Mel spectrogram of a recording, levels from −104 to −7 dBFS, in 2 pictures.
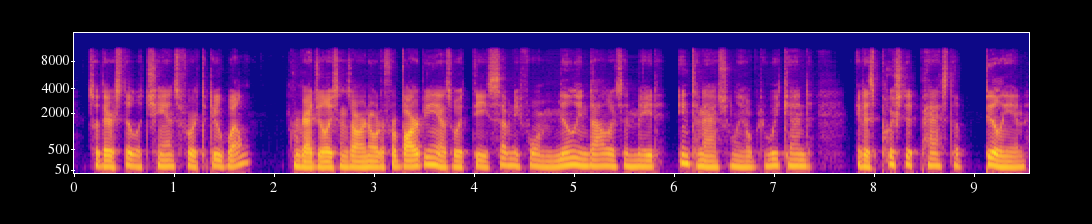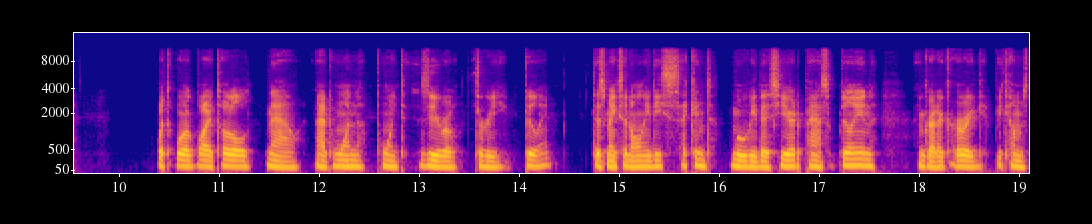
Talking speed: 185 wpm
